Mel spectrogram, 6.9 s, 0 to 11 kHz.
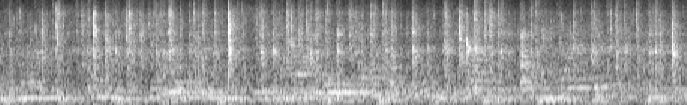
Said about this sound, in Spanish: En la tarde bogotana llueve, cae granizo sobre los vidrios y todo parece oscurecerse como si fueran las 6 de la tarde.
